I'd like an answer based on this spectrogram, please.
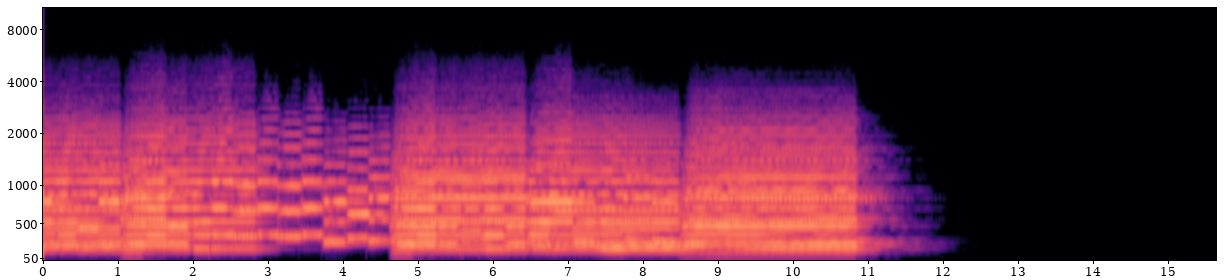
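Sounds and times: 
trombone quartet playing a classical piano piece: 0:00.0 - 0:11.2.

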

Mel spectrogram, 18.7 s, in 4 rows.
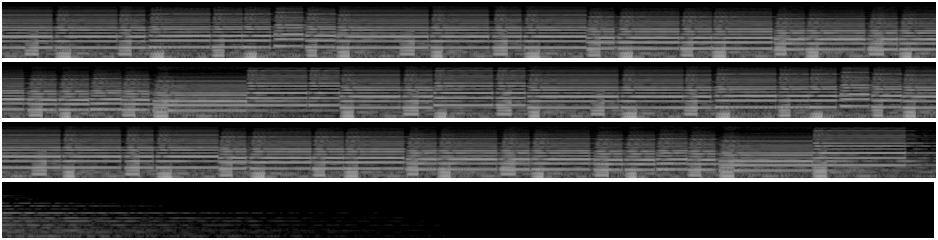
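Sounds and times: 
accordion playing a tarantella: 0:00.0 - 0:14.8.

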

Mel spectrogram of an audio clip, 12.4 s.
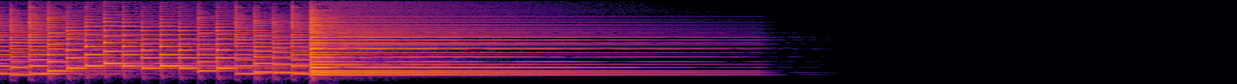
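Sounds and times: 
guitar and keyboard playing a prelude: 0:00.0 - 0:07.6.

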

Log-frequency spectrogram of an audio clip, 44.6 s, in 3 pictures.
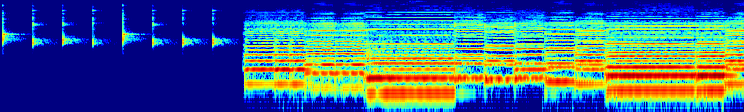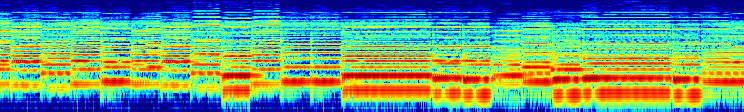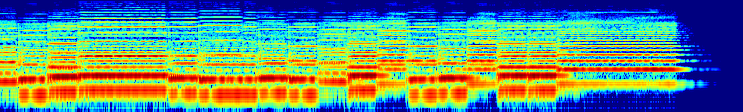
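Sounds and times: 
string trio playing: 0:04.9 - 0:43.6.

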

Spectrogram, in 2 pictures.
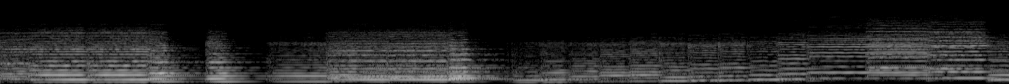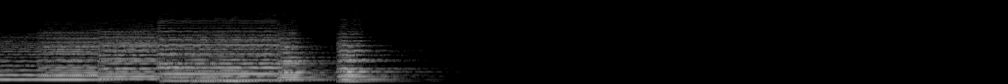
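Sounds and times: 
string quartet: 0:00.0 - 0:14.2.

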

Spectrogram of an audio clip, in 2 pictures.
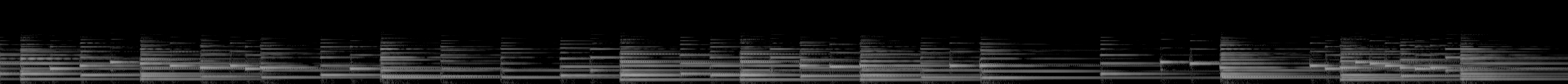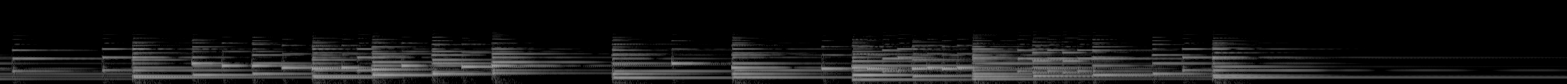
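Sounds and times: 
concerto second movement played on piano: 0:00.0 - 0:31.3.

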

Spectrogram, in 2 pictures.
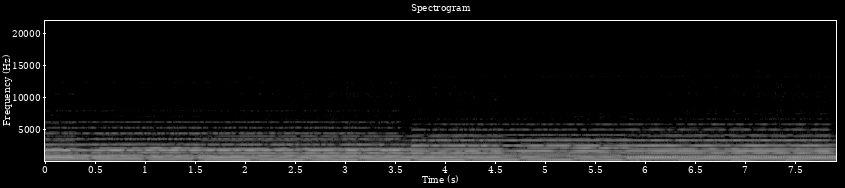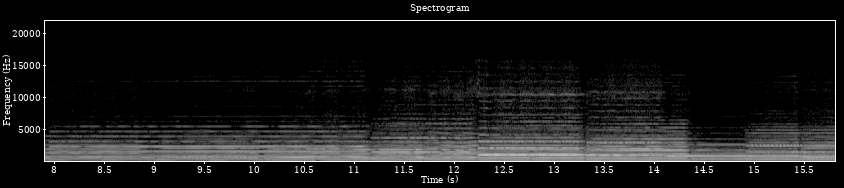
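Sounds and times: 
flexible mixed ensemble of 4 players: 0:07.8 - 0:15.8.

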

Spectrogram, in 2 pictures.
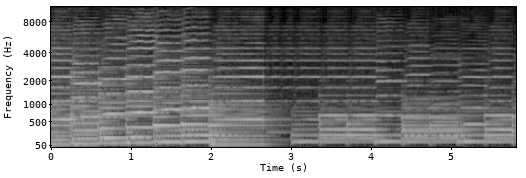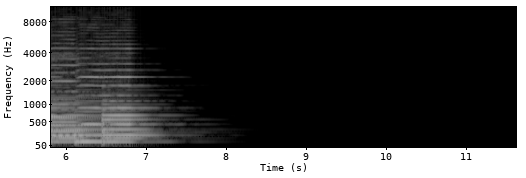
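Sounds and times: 
violin playing German dance music: 0:00.0 - 0:07.1.

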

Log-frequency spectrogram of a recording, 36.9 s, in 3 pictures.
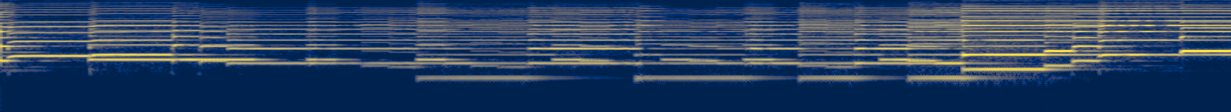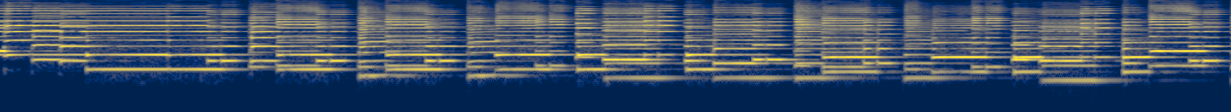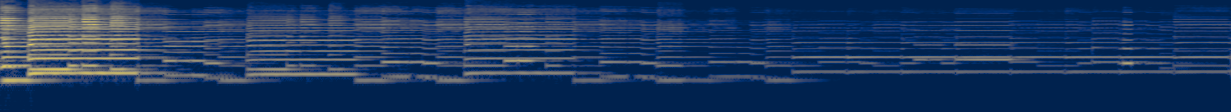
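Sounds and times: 
alto saxophone and tenor saxophone duet: 0:00.0 - 0:36.9.

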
